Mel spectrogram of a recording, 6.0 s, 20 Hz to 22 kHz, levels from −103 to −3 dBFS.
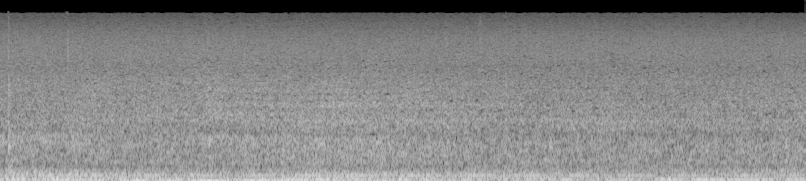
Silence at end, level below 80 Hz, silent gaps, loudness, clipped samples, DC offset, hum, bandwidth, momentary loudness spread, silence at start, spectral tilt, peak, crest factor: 0 s; -26 dBFS; none; -23 LUFS; under 0.1%; under 0.1%; none; 16.5 kHz; 2 LU; 0 s; -3.5 dB/octave; -8 dBFS; 14 dB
